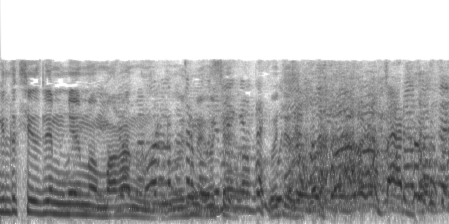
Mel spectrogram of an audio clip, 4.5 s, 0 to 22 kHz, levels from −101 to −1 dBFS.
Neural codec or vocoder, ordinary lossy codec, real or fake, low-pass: none; MP3, 48 kbps; real; 7.2 kHz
